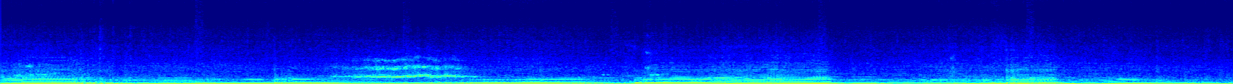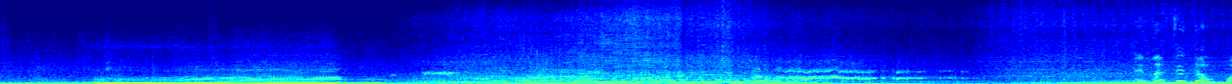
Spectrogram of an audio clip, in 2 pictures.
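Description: Drift car tires squealing as the driver warms them, a loud continuous engine drone with wavering pitch and skidding screech running throughout, with a voice talking over it.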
